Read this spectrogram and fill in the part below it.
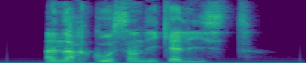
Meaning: anarchosyndicalist
- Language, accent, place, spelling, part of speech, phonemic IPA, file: French, France, Lyon, anarchosyndicaliste, adjective, /a.naʁ.ko.sɛ̃.di.ka.list/, LL-Q150 (fra)-anarchosyndicaliste.wav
